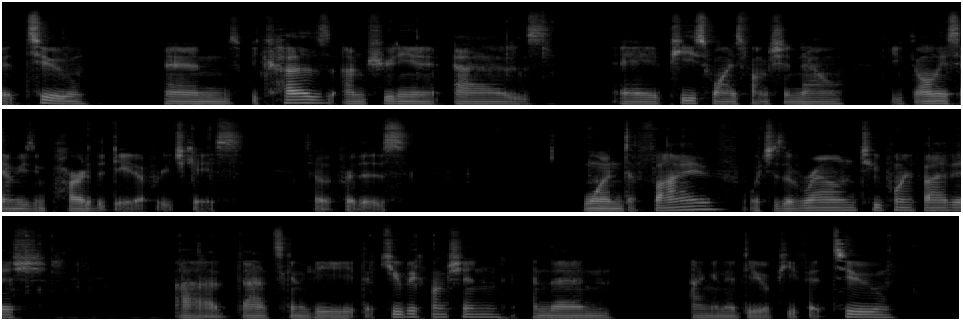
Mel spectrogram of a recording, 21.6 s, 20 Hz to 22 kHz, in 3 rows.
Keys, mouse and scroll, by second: 0.3-1.1 typing, 2.9-4.4 typing, 7.2 typing, 10.6-12.5 typing, 14.6-15.9 typing, 19.1-19.8 typing.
